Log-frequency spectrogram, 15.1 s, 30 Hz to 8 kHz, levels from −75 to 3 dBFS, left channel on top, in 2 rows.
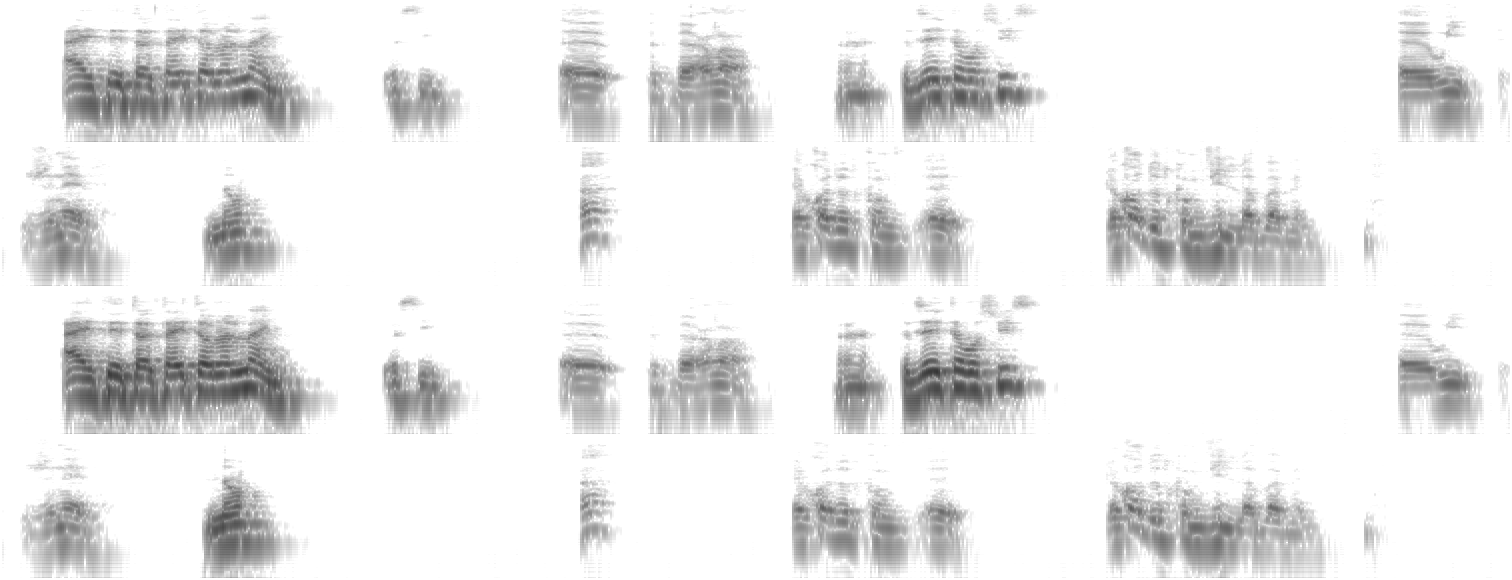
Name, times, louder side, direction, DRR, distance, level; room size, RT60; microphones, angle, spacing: voice 1, 0.3-1.5 1.9-2.2 4.2-5.2 8.5-8.9, right 7 dB, 75° right, 0.3 m, -27 dB
voice 2, 2.8-3.8 7.0-7.4 7.6-8.1 10.4-10.6 11.5-12.4 13.1-14.5, left 1 dB, 30° left, 0.5 m, -38 dB
3.0 x 2.6 x 2.5 m
head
